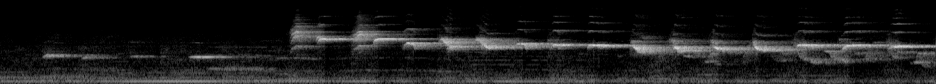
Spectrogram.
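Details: Greater green leafbird singing at length. A few soft whistles come first, then a loud burst launches a fast chain of bright, slurred whistled notes, each slightly falling and delivered steadily for about six seconds.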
